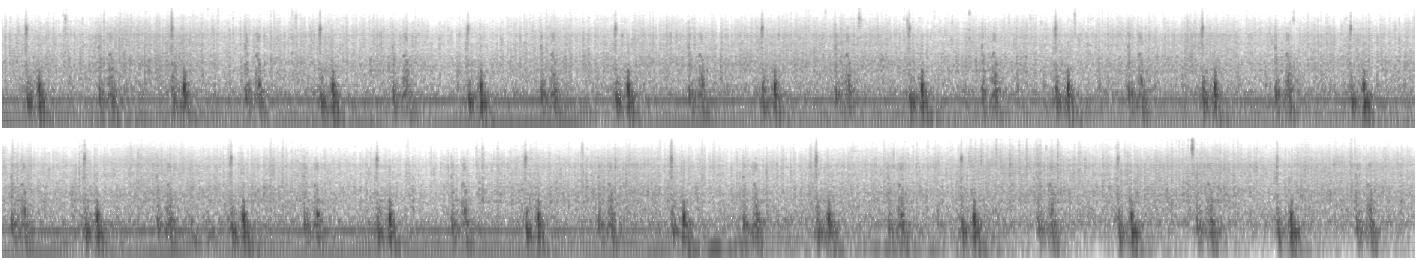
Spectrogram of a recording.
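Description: Heavy rain beating on a car, heard from inside through the glass, with a sharp regular tap about every two-thirds of a second. A steady low hum runs under it and stops about two-thirds of the way through.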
